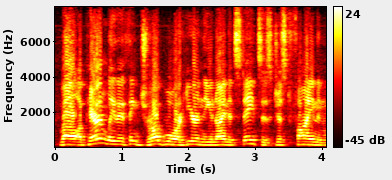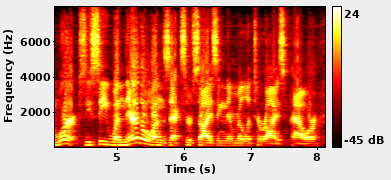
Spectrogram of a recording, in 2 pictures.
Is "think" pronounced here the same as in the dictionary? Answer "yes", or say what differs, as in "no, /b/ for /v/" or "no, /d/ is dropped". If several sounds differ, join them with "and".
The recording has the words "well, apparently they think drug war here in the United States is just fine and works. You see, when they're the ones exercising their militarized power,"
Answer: yes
